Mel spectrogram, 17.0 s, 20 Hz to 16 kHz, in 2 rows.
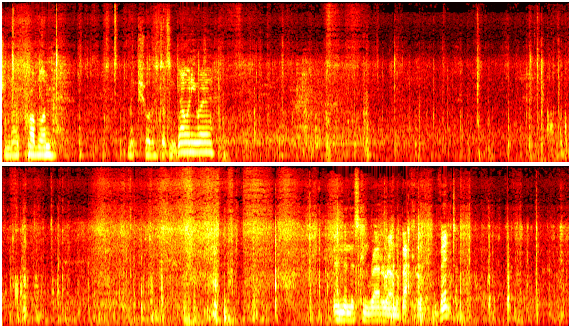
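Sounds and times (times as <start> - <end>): cables rustling: 0.0 - 17.0.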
